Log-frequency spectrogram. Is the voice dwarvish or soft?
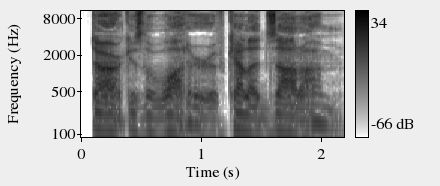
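dwarvish. It is said in a dwarvish voice.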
